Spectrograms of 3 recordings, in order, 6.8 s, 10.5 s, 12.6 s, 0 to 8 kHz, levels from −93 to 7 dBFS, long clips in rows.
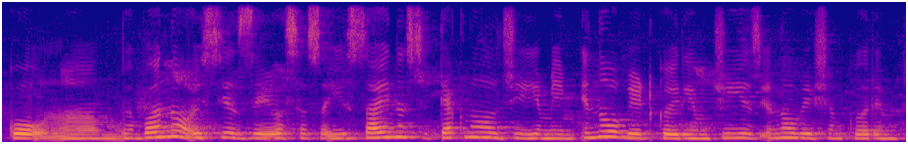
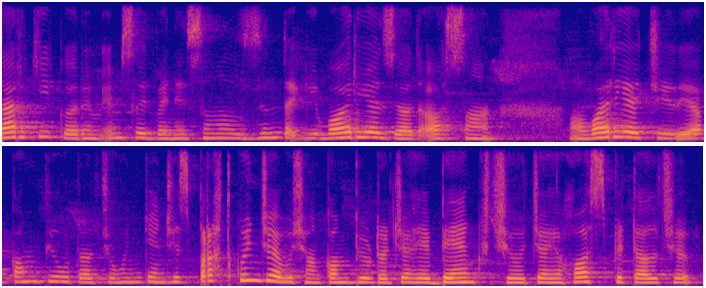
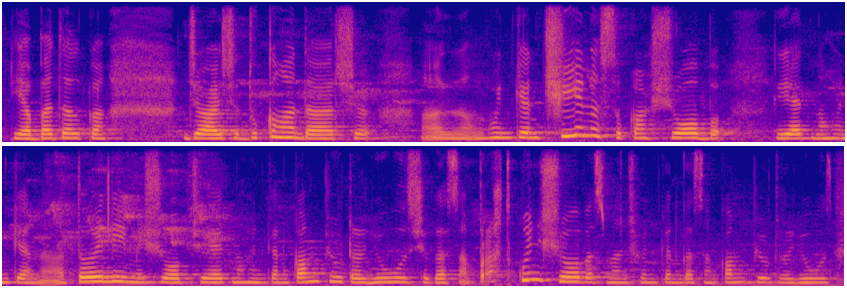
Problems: none marked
